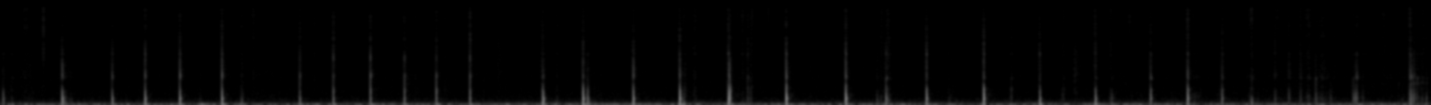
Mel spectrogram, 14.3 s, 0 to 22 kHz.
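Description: A thin, solid, square cork coaster is held upright and tapped and scratched with the fingertips. There are 29 short, dry taps at a steady, fairly quick pace, each a dull, muted knock that dies away almost instantly. A soft, low hiss runs quietly underneath.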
